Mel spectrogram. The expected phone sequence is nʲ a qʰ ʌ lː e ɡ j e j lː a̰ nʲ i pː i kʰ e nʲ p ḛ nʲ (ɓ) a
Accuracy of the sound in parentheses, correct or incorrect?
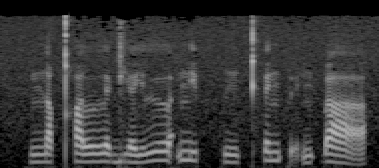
correct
